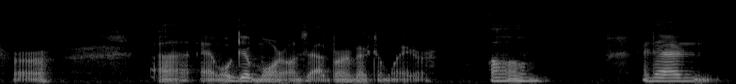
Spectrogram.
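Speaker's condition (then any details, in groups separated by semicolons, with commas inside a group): Spastic quadriplegic cerebral palsy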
